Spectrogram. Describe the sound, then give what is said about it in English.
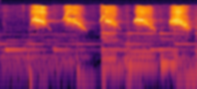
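A bird named Chirp, stuck high up a tree, chirps five times in quick, bright, evenly spaced bursts, clear, with a soft sustained musical tone humming underneath. “Chirp was stuck high up that tree that Miss Emma's kitty was trying to climb up”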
